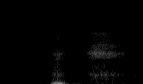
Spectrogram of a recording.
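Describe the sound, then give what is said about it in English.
A sneeze in the middle of a story: a short, sharp, explosive burst, then a longer, softer breathy hiss fading out. No talking. “that was a bad time to sneeze in the middle of a story.”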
